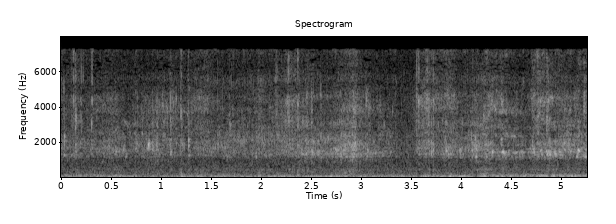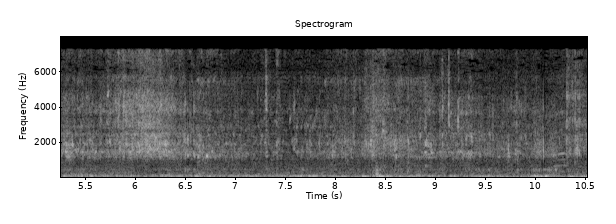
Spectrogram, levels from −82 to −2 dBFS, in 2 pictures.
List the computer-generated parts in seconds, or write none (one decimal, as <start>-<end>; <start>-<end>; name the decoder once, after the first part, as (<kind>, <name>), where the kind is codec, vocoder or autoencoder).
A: 4.2-8.0 (vocoder, HiFi-GAN); 8.8-9.4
